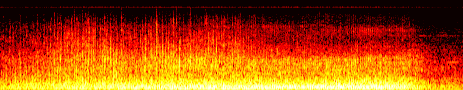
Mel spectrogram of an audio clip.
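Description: Spitfire propeller aircraft passing at the International Air Tattoo air show at Greenham Common, a loud, steady engine drone that holds for several seconds and then fades away.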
